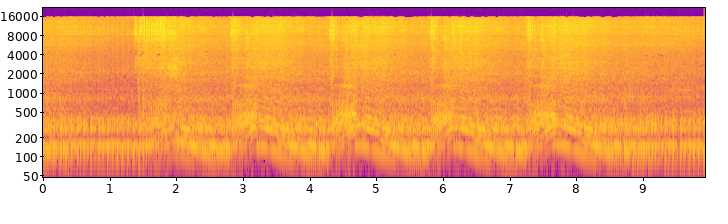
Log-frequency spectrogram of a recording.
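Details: 2014 Suzuki Satria FU FL, after rebuild of a failed bore-up that had a seized kick starter: repeated quick throttle blips, pitch rising and falling cleanly with no rattle; engine revs freely and responds well.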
